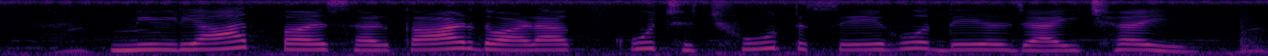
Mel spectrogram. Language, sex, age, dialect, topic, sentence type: Magahi, female, 18-24, Western, banking, statement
